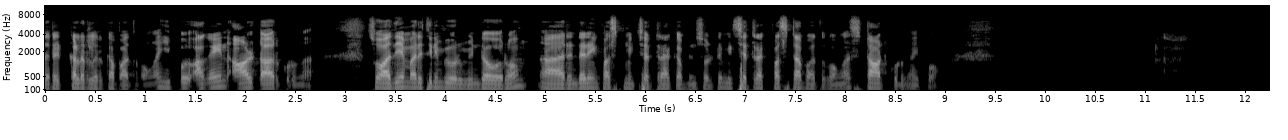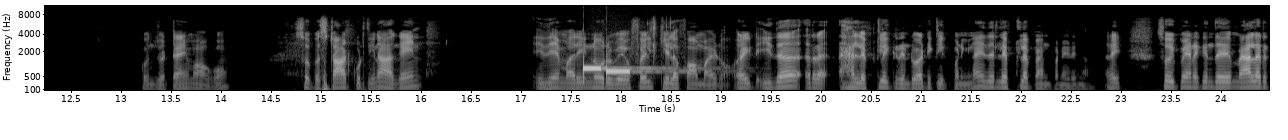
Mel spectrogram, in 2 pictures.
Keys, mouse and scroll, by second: 2.5 alt+r, 8.1 click.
